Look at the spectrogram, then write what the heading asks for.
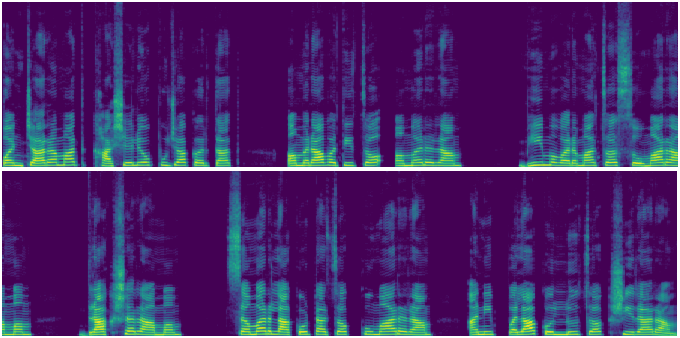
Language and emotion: Goan Konkani, neutral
